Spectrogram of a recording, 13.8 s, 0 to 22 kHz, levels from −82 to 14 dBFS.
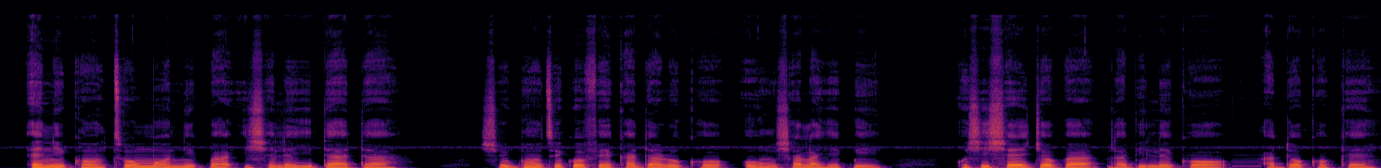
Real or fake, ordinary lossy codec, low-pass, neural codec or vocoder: real; none; none; none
